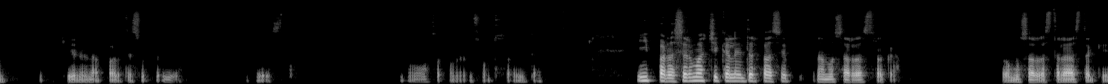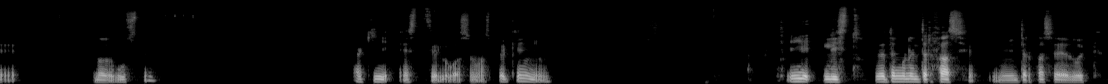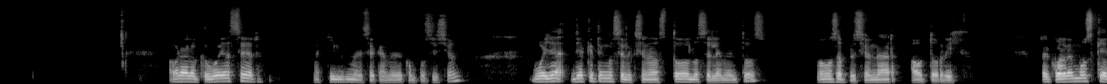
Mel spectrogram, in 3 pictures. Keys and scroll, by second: 22.4 alt+space, 23.3 space.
